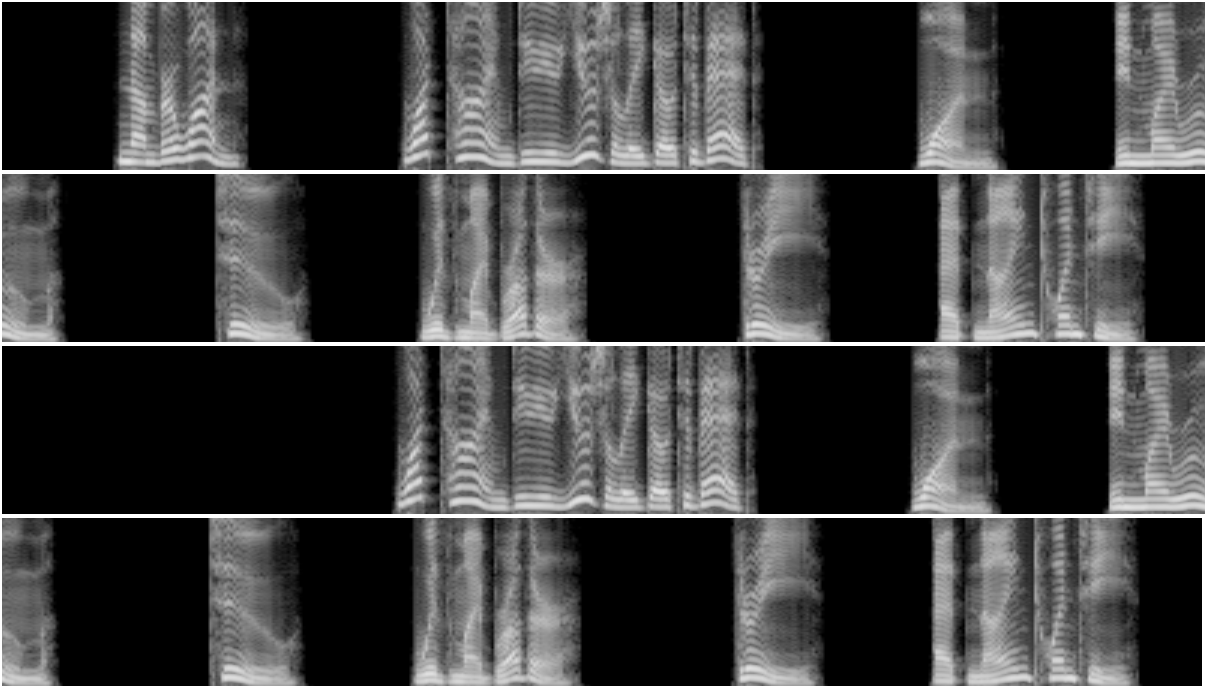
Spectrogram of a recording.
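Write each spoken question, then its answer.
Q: What time do you usually go to bed?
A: 3: At 9:20.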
